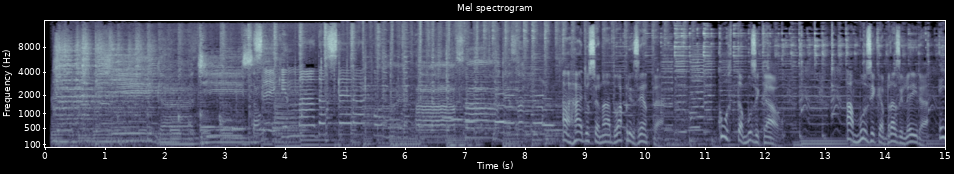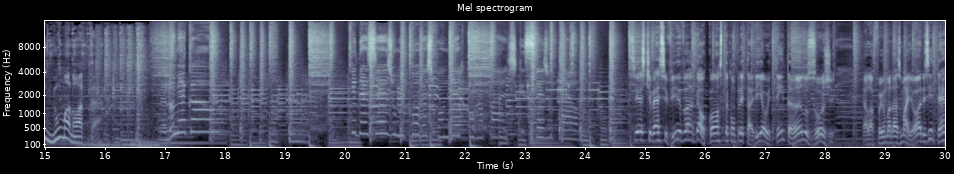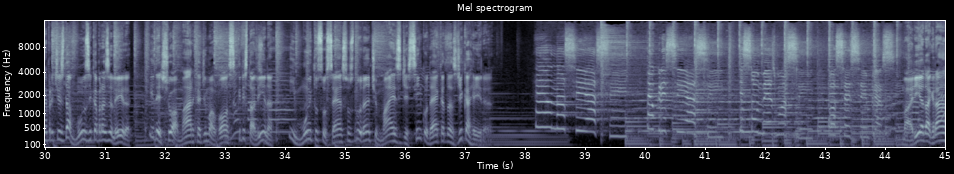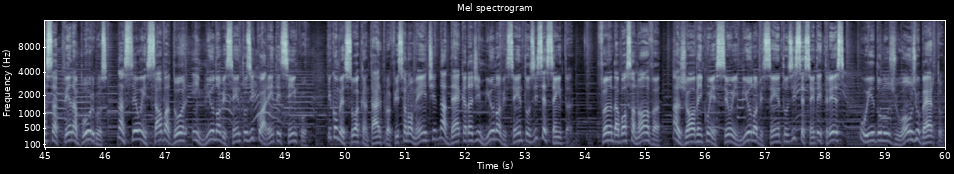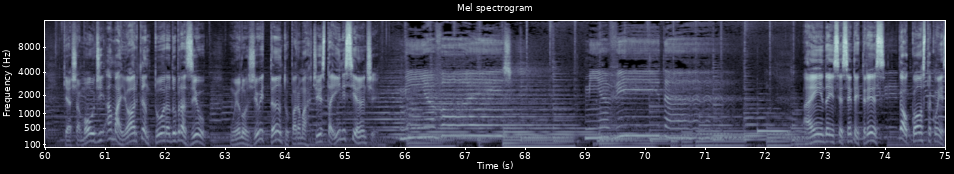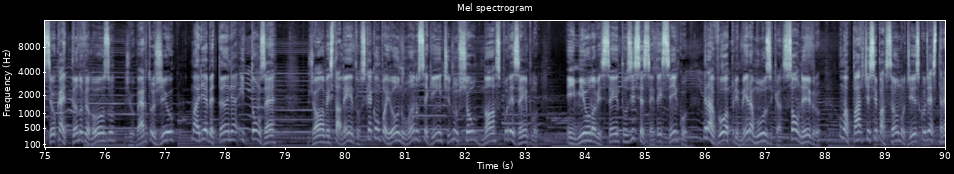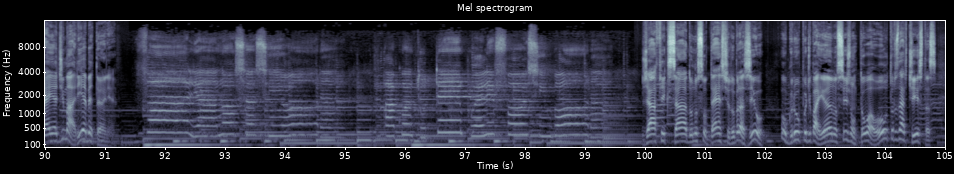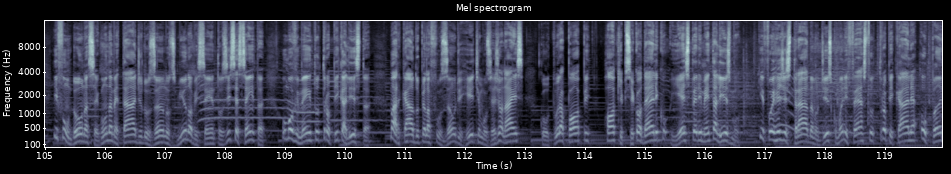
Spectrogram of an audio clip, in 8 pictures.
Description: Aperte o play para conhecer a trajetória da cantora, que começou nas experimentações do movimento tropicalista, passou por anos de sucessos radiofônicos e se consolidou como ídolo de antigas e novas gerações. Ao final do programete, você vai ouvir Chuva de Prata, um dos grandes sucessos de Gal Costa.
